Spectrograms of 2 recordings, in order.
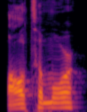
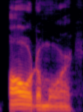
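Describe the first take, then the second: First: The T in the middle is pronounced. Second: The T in the middle is dropped.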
